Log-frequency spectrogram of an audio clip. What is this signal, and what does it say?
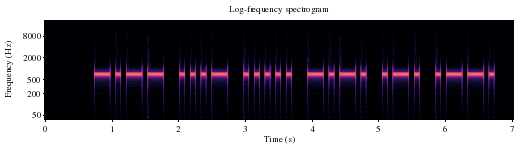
Morse code, heard as a keyed tone, about 15 wpm, 700 Hz. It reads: YV5CRP
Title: DXCC-100 Call Signs - 6 Characters - Repeated 3x - 15wpm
